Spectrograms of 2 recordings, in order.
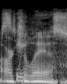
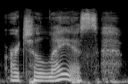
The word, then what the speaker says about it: Archelaus: Archelaus. – Archelaus was ruling over Judea in the place of his father Herod.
